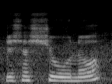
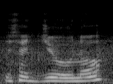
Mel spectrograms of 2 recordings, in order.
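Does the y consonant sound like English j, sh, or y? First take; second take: sh; j. First: The consonant sounds like English sh. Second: The consonant sounds like English j. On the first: "The S H-like sound" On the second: "The J-like sound"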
